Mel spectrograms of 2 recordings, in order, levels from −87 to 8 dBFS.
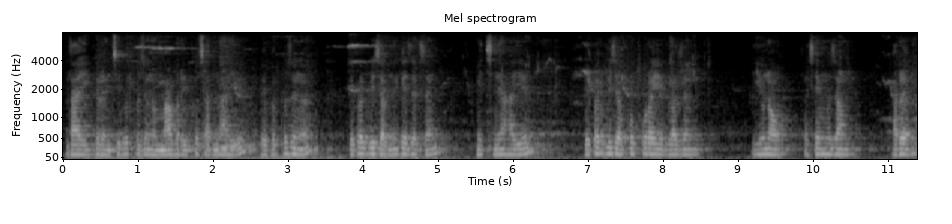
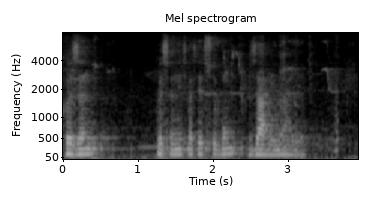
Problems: low volume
